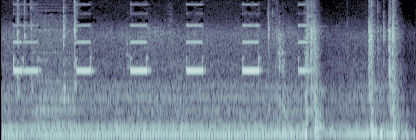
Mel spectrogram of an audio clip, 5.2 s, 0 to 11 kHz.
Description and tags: A microwave beeping and the door to it opening and closing. Recorded on Lenovo Yoga 11e internal microphone. Mastered in Audition.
